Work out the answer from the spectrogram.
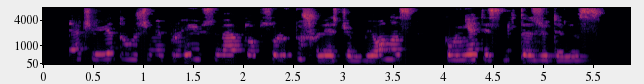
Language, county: Lithuanian, Alytus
